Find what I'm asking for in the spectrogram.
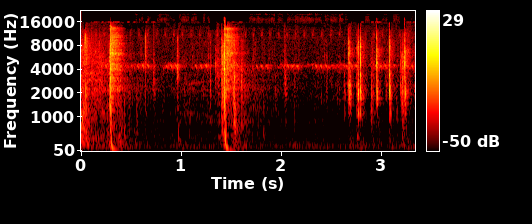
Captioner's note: gun clicking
